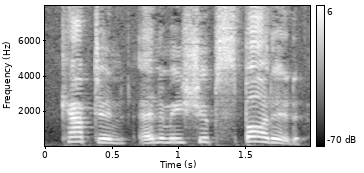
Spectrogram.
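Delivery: high, urgent call; lookout's shout. A narrator's reading. Arin spotting the enemy ship, shouting. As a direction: call it out from the rail. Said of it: "Arin shouted".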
